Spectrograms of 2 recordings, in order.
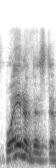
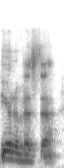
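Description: First: The name gets its standard Spanish-style pronunciation. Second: The name gets the local town's own pronunciation. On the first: This is how the name properly goes. "it's Buena Vista" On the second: This is how the residents say it. "but the town calls it Buena Vista"

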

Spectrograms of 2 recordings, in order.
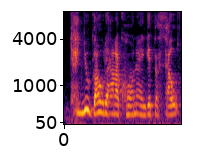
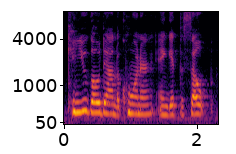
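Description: First: The request sounds rude and demanding. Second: The request sounds friendly and polite. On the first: The listener feels offended by the request. The speaker calls it wrong. "It's going to sound like, well, hold on, bitch" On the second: The listener happily agrees to do it. The speaker calls it right. "You're going to be like, okay, let me go down the corner"

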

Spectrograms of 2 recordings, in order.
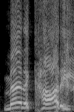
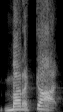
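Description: First: The final vowel is fully pronounced. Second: The final vowel is dropped, Italian style. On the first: It is the ordinary everyday way of saying it. The speaker calls it wrong. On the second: It is how the Italian roommates said it. The speaker calls it right.

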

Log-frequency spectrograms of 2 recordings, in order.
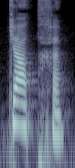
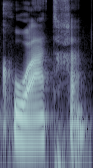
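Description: First: The word starts with a plain 'k' sound. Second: The word starts with a 'kw' sound. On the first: The speaker calls it right. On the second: The speaker calls it wrong.

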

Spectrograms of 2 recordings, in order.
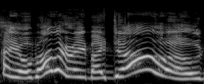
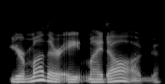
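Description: First: The line is acted out like in the movie. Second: The line is read out in a plain voice.

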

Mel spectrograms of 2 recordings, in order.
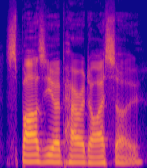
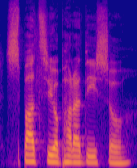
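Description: First: It is said flatly, without a rolled R. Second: It is said with an Italian accent. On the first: "not roll the R at all and just say it like a dead shit" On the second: "Do you hit the accent?"

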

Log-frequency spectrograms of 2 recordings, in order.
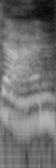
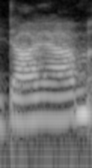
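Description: First: The word is said as one syllable. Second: The word is said as two syllables. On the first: The speaker calls it right. "I say dime" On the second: The speaker calls it wrong. "other people say diam"

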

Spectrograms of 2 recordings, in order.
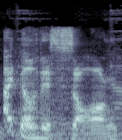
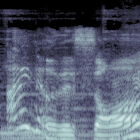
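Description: First: It is said flatly, without enthusiasm. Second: It is said lovingly, with enthusiasm.

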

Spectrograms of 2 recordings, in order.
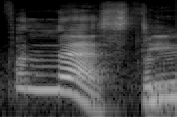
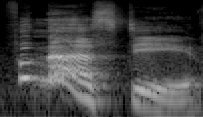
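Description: First: It is said with a French accent. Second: It is said in a Mario-style Italian accent.

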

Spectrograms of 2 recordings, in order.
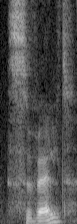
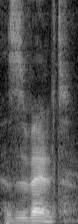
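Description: First: The word begins with an unvoiced S sound. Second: The word begins with a voiced Z sound. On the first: "with an S, unvoiced" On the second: "With a Z phonetically"

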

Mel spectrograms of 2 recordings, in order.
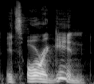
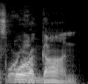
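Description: First: It uses the pronunciation heard from Oregon locals. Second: It uses the pronunciation heard from non-locals. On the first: The speaker sounds like someone from the state. "if you're from Oregon" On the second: The speaker sounds like someone from outside the state. "But if you're outside of that area"

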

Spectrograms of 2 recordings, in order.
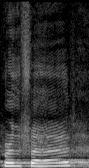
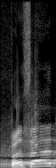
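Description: First: The voice is soft and sweet. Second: The voice is firm and businesslike. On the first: The speaker calls it wrong. "Don't do that soft voice" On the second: The speaker calls it right. "So have the stern voice. I like to call it like the business voice"

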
